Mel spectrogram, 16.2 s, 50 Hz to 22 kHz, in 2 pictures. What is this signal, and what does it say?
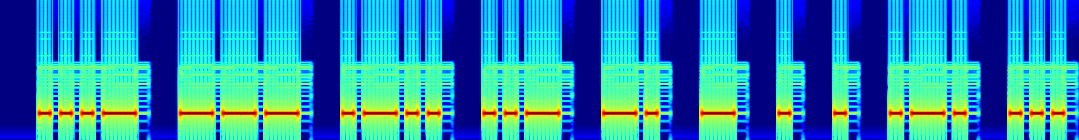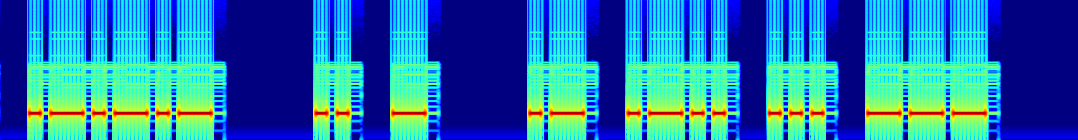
Morse code, heard as a keyed tone, about 15 wpm, spaced as for 13 wpm, 750 Hz. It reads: VOLUNTEERS. IT ALSO
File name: cwa / W1AW-Level2 / 13WPM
